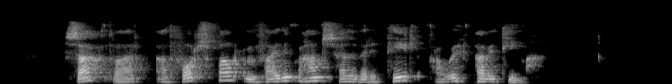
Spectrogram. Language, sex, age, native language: Icelandic, male, 40-49, Icelandic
